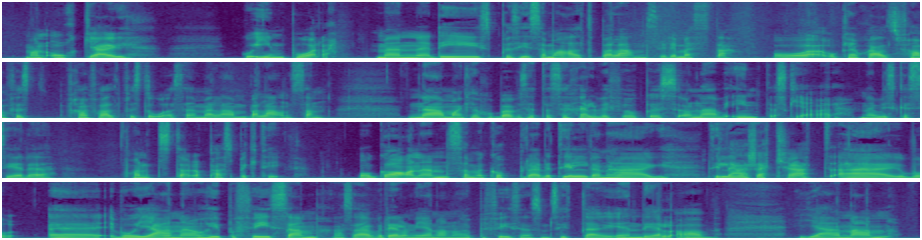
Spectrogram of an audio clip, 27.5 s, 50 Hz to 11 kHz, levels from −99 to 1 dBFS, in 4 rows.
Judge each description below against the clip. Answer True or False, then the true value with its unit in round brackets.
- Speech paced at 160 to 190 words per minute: True (180 wpm)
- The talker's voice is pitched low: False (190 Hz)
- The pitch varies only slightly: True (2.2 semitones)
